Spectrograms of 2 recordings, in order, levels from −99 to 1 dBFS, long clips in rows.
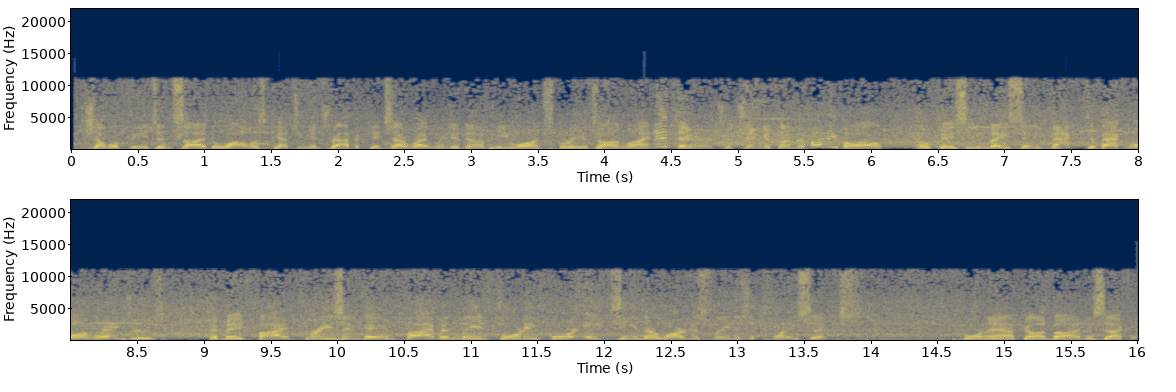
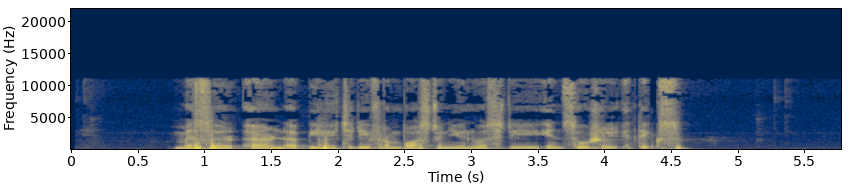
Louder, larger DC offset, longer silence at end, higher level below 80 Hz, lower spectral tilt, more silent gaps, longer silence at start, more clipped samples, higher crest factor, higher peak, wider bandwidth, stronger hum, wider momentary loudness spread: about the same, -18 LUFS vs -19 LUFS; neither; second, 0 s vs 1.15 s; second, -52 dBFS vs -32 dBFS; second, -2.5 dB/octave vs -5 dB/octave; neither; second, 0 s vs 0.8 s; neither; about the same, 18 dB vs 20 dB; about the same, 0 dBFS vs 0 dBFS; about the same, 11.5 kHz vs 11.5 kHz; neither; second, 6 LU vs 9 LU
